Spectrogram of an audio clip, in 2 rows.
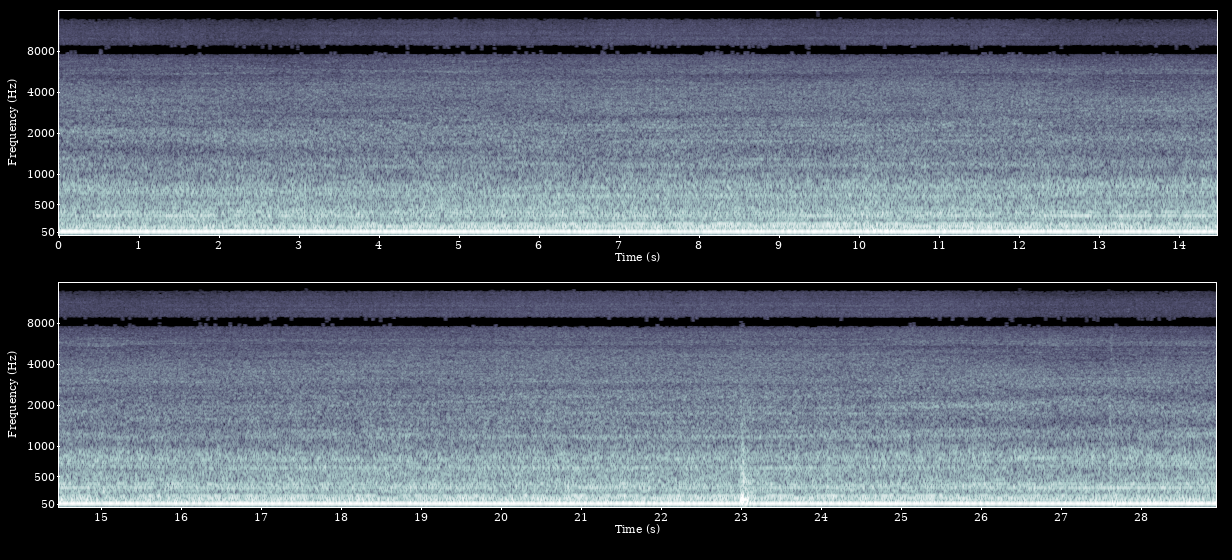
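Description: Takeuchi TB257FR compact excavator's diesel engine running steadily as the machine digs soil, with a single sharp click late on.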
